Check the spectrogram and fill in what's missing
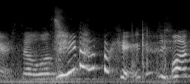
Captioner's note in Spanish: se ríe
